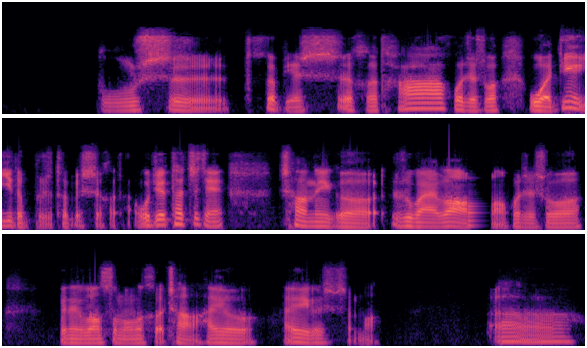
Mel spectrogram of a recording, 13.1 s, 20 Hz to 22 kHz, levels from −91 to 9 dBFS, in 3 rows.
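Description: At 7.87 s a call audio freeze sets in and lasts until 8.06 s. The likely cause is packets stalling in transit so that the jitter buffer drained. The receiver bridged the wait by extending the last sound for about 164 ms as a decaying buzz, with roughly 10 ms of near-silence at the bottom. Nothing of the speech is lost. Everything after the freeze arrives 164 ms later than it would have, so the pause is an insertion rather than a cut.

Right after, between 8.16 and 8.19 s, comes a short concealed packet loss. About 20 ms of the call failed to reach the decoder in time, and the receiver extrapolated roughly 9 ms from the preceding sound before crossfading back into the real signal. It comes across as a quick smear or wobble, and a brief consonant in that spot can disappear.

From 8.32 to 10.74 s there is a call bitrate drop. The bandwidth estimate collapsed and the encoder was pushed from 48 kbps down to 12 kbps, where it stayed for about 1.6 s. 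At that rate the codec quantises coarsely and narrows the audio band from 20 kHz to 8 kHz. The speech turns muffled and watery, losing its sibilant brightness, until the rate climbs back.

Between 12.19 and 13.03 s a jitter buffer speed-up shows. The buffer had accumulated more audio than its target, so the receiver trimmed repeated pitch-period-sized slices, about 70 ms in total, to shrink the delay. Playback runs at about 107% speed with the pitch unchanged, so the speech sounds slightly rushed and clipped in rhythm.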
